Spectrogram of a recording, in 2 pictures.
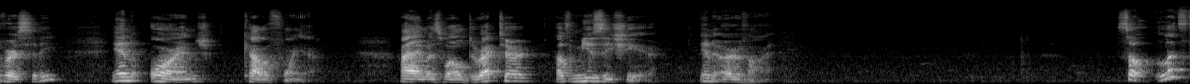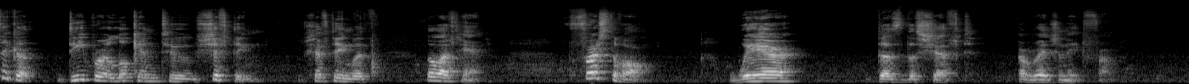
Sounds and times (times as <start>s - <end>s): Speech: 0.0s - 3.2s, 4.0s - 7.8s, 11.2s - 16.8s, 17.6s - 18.5s, 19.2s - 20.0s, 20.7s - 23.2s.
